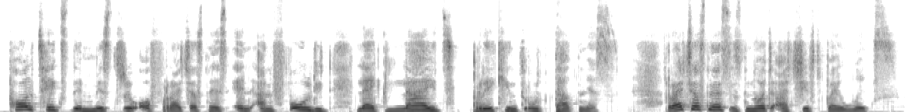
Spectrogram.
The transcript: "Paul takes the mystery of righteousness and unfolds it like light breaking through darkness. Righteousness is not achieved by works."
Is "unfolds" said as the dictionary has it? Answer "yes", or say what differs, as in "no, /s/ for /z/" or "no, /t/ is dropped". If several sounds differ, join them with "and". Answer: no, /z/ is dropped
